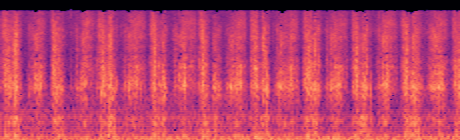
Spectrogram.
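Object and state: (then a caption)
Laminated cardboard hardcover book. Fingernails scratch and rub the cover of a large, solid, flat hardcover book made of glossy laminated cardboard. The result is a quick, roughly rhythmic series of dry scratching strokes, about two per second, with bright hiss over a low, dull rumble.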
